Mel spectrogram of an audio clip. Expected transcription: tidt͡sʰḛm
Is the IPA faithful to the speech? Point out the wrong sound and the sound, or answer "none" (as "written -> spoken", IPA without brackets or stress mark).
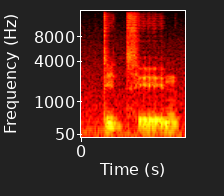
none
